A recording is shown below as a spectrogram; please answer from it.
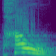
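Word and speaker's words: ת: 타브 타브 타우 뭐 이렇게도 읽기도 해요.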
